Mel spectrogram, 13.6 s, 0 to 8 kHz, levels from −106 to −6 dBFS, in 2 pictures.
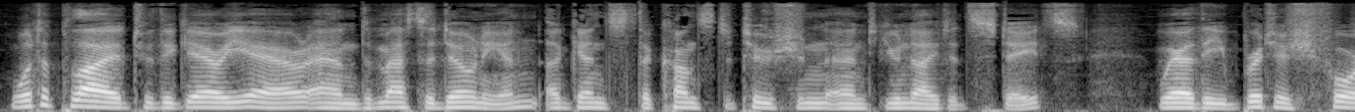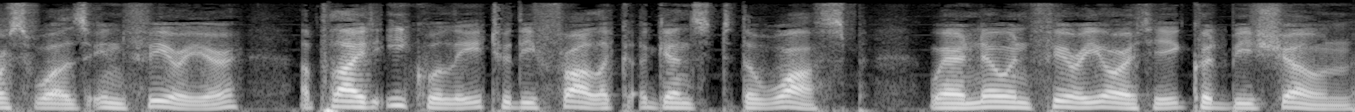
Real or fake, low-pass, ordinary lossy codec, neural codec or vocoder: real; 7.2 kHz; AAC, 32 kbps; none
